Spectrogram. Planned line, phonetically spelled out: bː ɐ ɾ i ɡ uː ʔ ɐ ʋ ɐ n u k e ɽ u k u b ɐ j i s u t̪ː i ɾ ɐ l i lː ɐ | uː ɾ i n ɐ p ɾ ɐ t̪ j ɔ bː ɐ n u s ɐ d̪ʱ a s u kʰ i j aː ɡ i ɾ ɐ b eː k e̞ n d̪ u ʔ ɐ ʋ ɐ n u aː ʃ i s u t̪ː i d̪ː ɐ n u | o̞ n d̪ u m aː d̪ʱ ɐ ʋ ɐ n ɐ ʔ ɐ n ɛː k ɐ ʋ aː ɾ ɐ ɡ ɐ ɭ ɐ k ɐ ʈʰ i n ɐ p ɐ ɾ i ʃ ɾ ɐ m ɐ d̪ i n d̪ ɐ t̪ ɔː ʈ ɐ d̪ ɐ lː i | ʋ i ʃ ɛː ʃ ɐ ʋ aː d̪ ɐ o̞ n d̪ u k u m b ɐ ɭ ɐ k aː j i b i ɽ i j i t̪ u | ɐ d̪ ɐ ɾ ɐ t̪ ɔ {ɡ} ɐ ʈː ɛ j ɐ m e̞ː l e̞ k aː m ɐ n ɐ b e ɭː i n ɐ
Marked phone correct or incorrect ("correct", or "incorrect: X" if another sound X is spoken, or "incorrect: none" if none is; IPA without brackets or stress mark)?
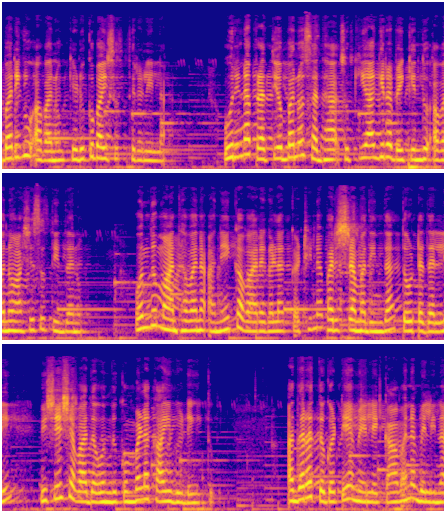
correct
